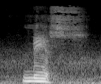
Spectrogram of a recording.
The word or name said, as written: nyis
